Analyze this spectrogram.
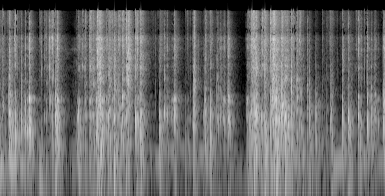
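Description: Plastic sport-stacking cups (Speed Stacks) clattering in rapid, irregular clicks and slides as hands stack and unstack them at speed on a mat during a timed run.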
